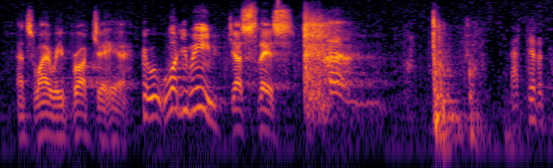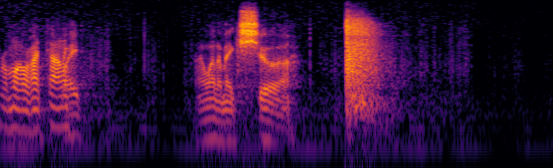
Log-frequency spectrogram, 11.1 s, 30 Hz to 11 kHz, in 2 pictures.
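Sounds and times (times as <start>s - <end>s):
speech: 0.2s - 3.6s, 5.1s - 6.5s, 7.5s - 8.6s
gunshot fired at a man inside an empty house: 3.0s - 3.5s, 9.0s - 9.6s.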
